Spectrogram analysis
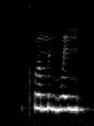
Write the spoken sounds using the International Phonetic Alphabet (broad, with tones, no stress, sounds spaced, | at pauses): kʷʰ ɐ˨ m ɪ˨˩ ŋ w ɪ˨˩ ŋ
